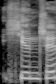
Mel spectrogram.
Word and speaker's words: Hyunjin: Do I pronounce it correctly? Hyunjin?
